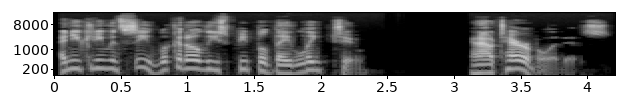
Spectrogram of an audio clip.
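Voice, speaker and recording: A man's voice: sits high, quick pace, no echo, studio quality. A man hosting casual online news commentary, reading posts aloud and stumbling now and then. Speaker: host.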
